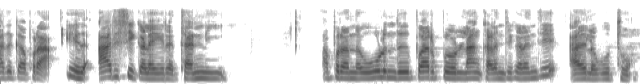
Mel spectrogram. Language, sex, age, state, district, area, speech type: Tamil, female, 60+, Tamil Nadu, Thoothukudi, rural, spontaneous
